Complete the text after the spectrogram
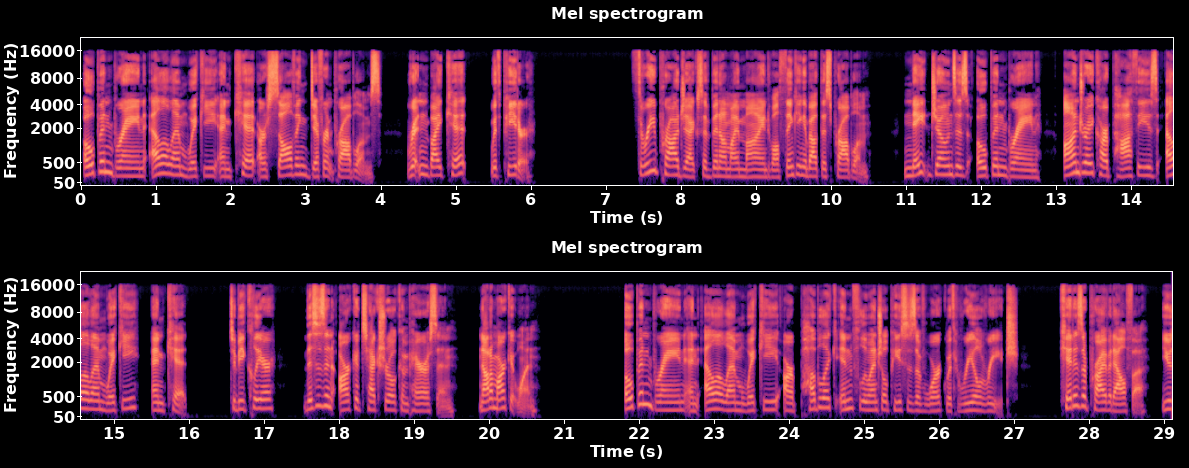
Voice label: narration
